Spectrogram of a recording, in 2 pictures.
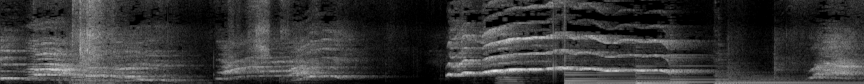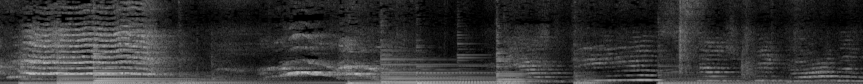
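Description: A heavy thump among voices in the first second, a person falling on the stairs. After a brief cut to silence, background music with steady bass notes and a melody plays to the end.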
